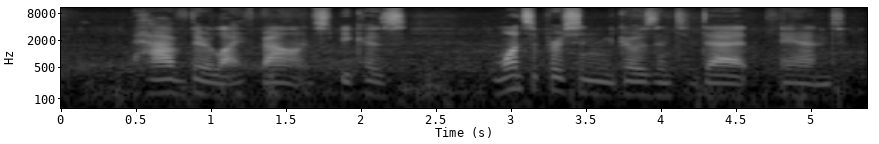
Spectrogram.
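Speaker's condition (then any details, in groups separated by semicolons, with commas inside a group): No condition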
